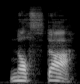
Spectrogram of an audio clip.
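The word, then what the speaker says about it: nos da: That is how the Welsh is pronounced. So you see the word and no, o, s, nos, da, a, da, nosta is it's what I got taught by one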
